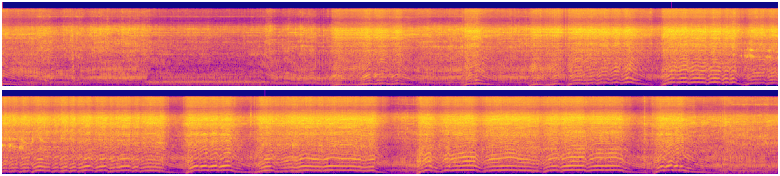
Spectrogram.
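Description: Two-stroke chainsaw cutting into a log. It runs more steadily for the first few seconds, then is revved up and down again and again as the bar bites into the wood.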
